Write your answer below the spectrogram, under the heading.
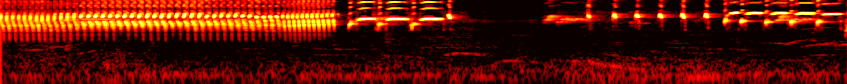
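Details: Canary male singing to prepare a female for mating and nest building, starting with a long rolling buzzy trill, then clear whistled notes spaced apart, a pause, and a run of short sharp chips rising into another trill.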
